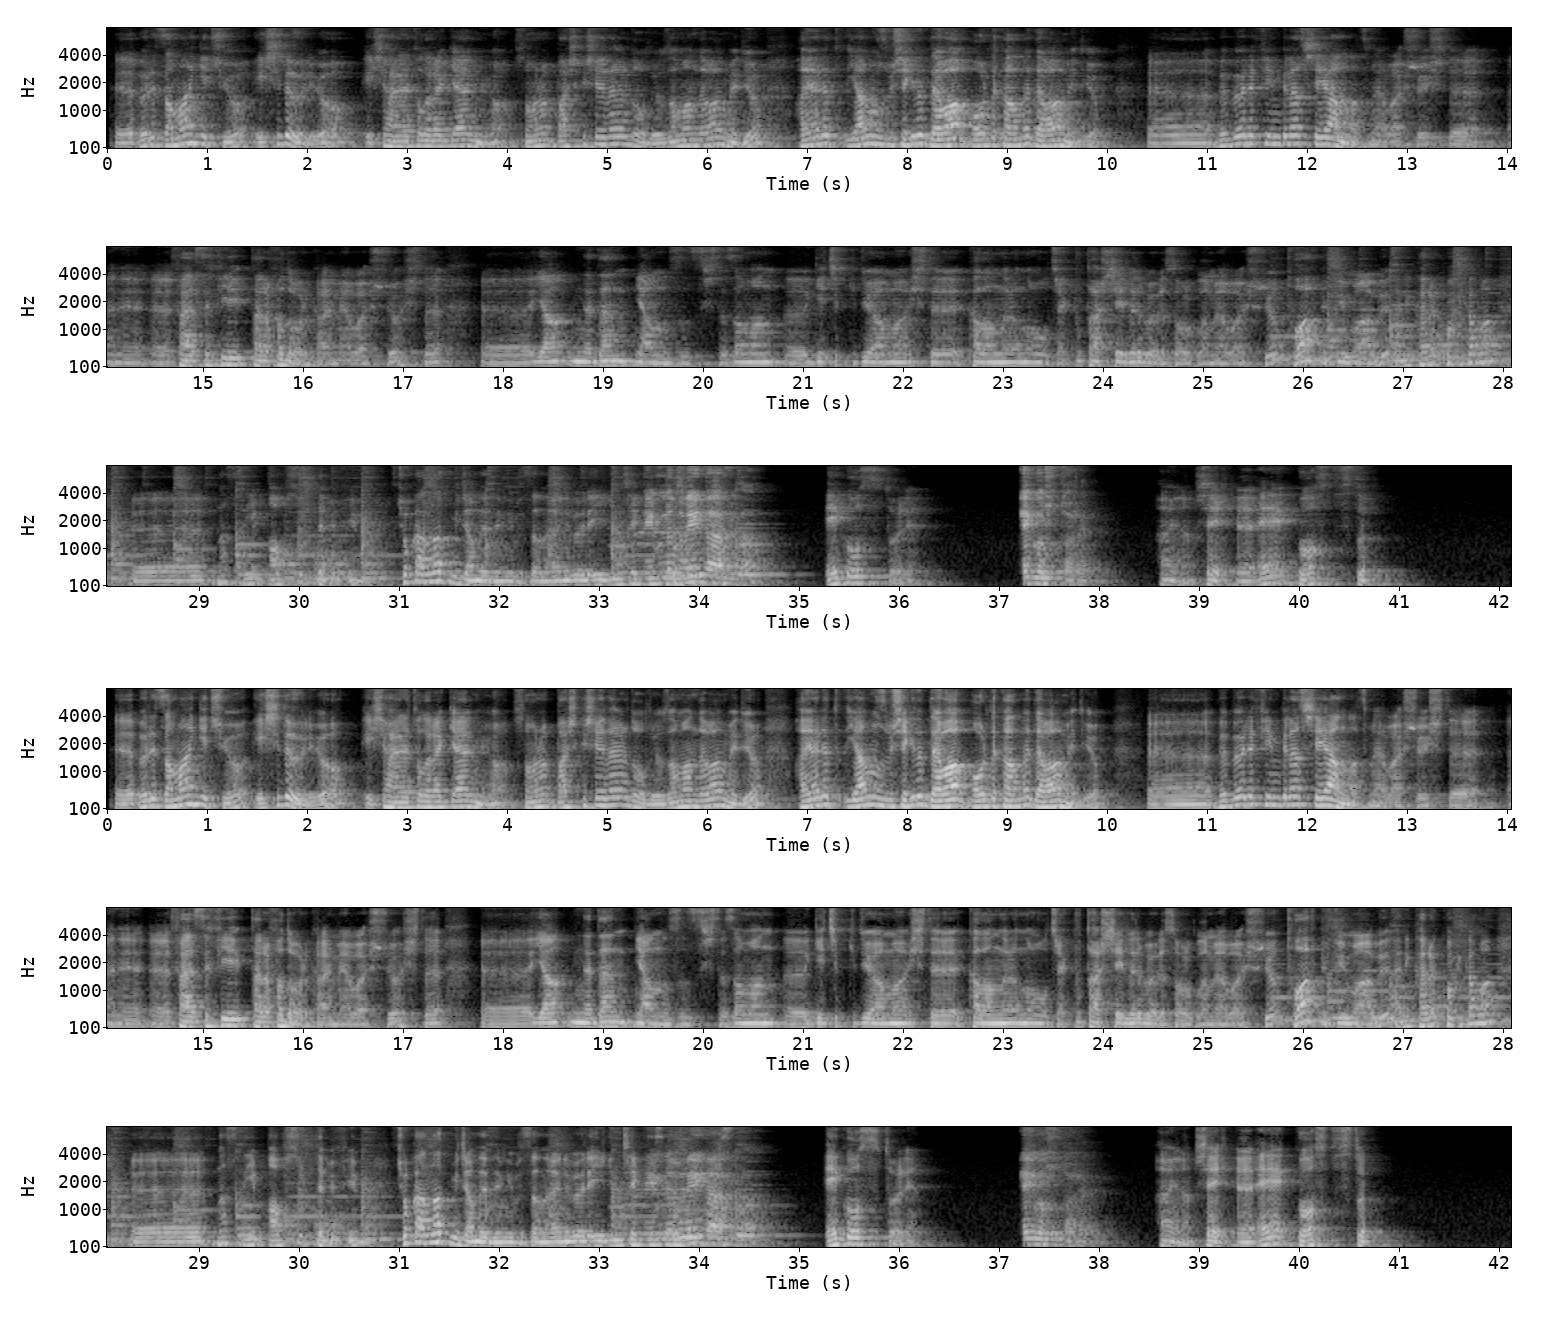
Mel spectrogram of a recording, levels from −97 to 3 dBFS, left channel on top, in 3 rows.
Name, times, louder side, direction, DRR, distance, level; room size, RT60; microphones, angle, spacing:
voice 1, 0.1-10.0 10.4-34.2 35.3-36.2 38.6-40.7, right 4 dB, 65° right, 0.4 m, -24 dB
sound 1, 25.7-28.5 28.7-31.4 31.9-32.0 32.5-32.6 33.0-34.6, right 2 dB, 5° left, 1.5 m, -32 dB
voice 2, 33.4-34.6 37.2-37.9, left 2 dB, 70° left, 1.4 m, -26 dB
6.7 x 3.7 x 5.9 m
head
